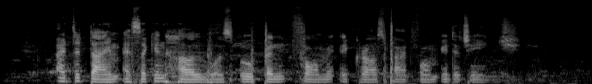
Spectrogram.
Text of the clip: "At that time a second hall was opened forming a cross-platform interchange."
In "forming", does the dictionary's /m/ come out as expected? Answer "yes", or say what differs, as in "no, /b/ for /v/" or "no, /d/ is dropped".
no, /m/ is dropped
